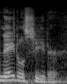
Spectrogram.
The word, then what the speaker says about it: Knoedelseder: I pronounce it Knoedelseder. Knoedelseder.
